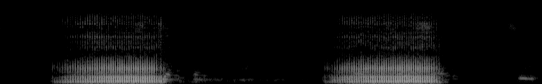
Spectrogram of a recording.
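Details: Pet sleeping on its strawberry blanket snores very loudly, fart-like snores.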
